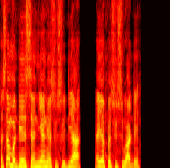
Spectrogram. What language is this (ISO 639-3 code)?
aka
